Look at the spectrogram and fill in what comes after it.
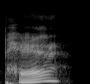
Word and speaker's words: Per: Per, per was the first? Per. Yeah, that's like Pierre in French, but it's Per, like Peter, actually.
